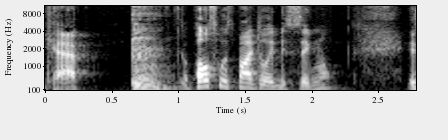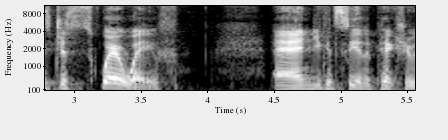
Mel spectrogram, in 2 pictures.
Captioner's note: cough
